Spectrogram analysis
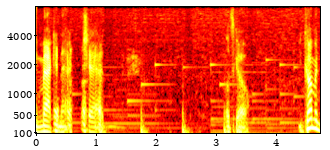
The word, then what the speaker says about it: Mackinac: Heck Shout out Chad Bennett from Mackinac. Glad to be fuck part that. of the madness. Hard C. Mackinac. Mackinac. Hard It'll C. always be Mackinac, Chad.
